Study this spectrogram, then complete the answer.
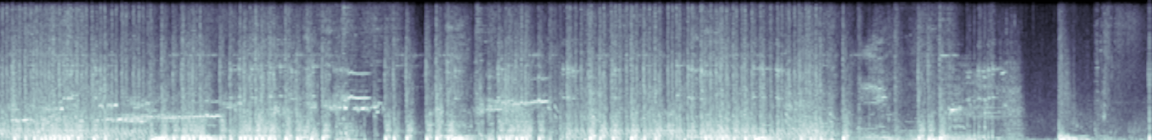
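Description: Sustained machine-gun and rifle fire crackles through a Rimworld battle, loud and nearly continuous with rapid overlapping bursts, thinning briefly toward the end.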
